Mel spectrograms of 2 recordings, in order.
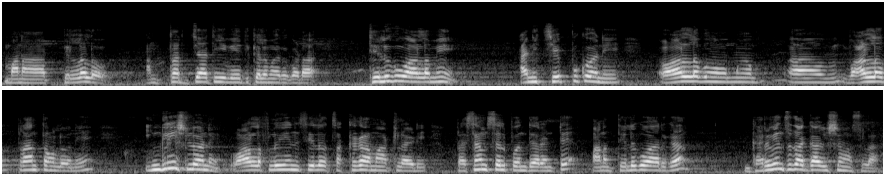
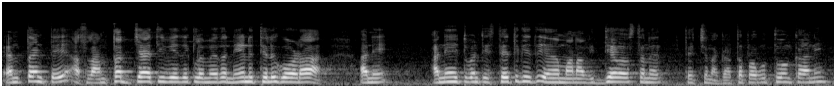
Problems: background sounds at intervals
